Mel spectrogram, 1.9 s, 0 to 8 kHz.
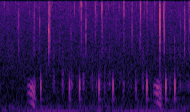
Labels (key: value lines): label: biophony, knock croak
recorder: SoundTrap 300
